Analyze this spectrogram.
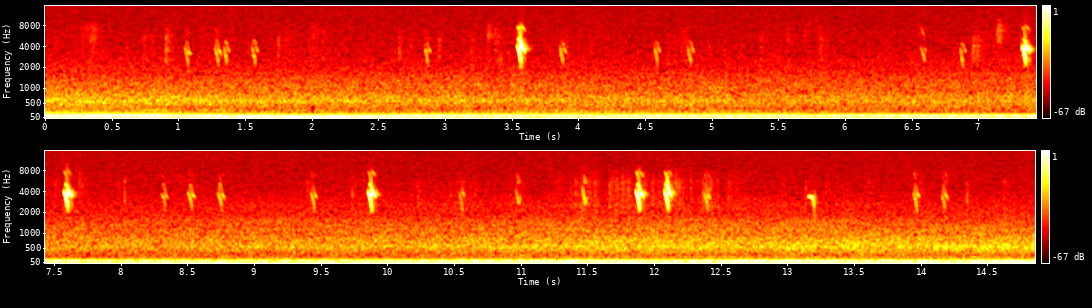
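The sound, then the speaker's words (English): A wild bird gives short, high-pitched chirps at irregular intervals, a few sharper and louder than the rest, over a steady low rumble with no one speaking. “That was a wild bird.”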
